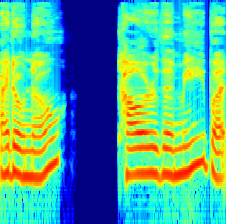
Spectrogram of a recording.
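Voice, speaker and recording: Putting on a character voice, a woman speaks at medium pitch with fairly even intonation in a dry, close sound with no echo. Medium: read story. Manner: soft, gentle.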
